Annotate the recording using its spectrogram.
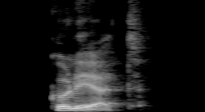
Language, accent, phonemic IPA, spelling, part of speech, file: French, France, /kɔ.le.at/, choléate, noun, LL-Q150 (fra)-choléate.wav
- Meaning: choleate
